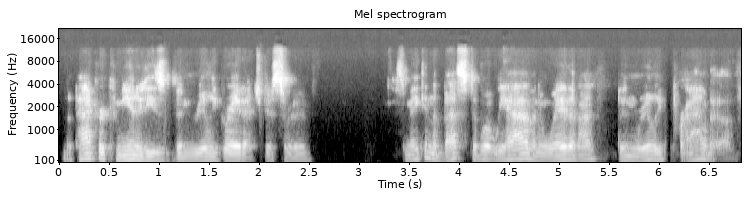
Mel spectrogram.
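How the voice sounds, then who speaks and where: A man's voice: mid-range voice, a little fast, a little mellow, breathy edge. A man playing a proud, appreciative member of a school community in documentary theater, sincere and conversational. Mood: proud, thankful.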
